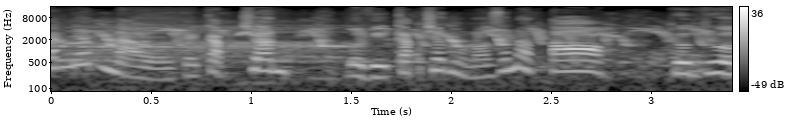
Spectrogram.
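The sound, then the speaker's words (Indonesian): Dong Tao chickens, a special breed prized for its large feet, clucking at a breeder's farm, a busy run of short, pitched calls overlapping one another without a break for a few seconds. “Ia mengatakan meskipun ayam kaki naga mudah dipelihara karena mengonsumsi pakan yang sama dengan ayam biasa, harganya jauh lebih mahal.”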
